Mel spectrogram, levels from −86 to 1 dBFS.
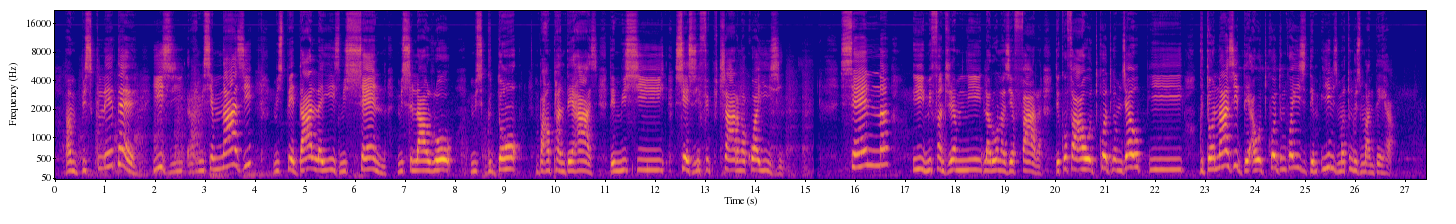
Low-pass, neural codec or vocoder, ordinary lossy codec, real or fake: none; none; none; real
